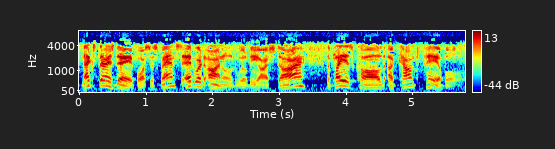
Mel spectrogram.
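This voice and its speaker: Man, old-time radio announcer, brisk salesy read, lively pitch, dull broadcast sound. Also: a little hiss or hum.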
